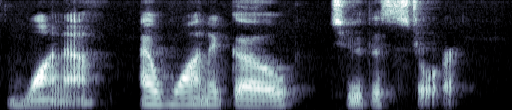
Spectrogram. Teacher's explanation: You don't hear the t in that word. The t gets taken out and combined together. It is just wanna.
